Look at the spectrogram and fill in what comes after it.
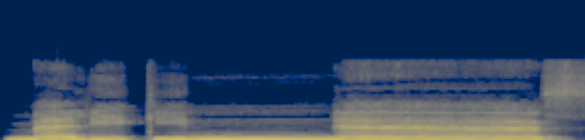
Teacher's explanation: Hamzatul wasli, as we always mention, when we are connecting, we are going to drop pronouncing it, and the lam also in this word is going to be dropped.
